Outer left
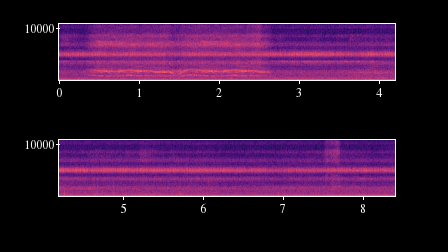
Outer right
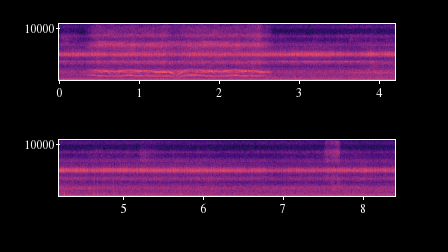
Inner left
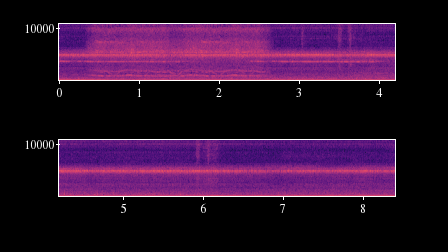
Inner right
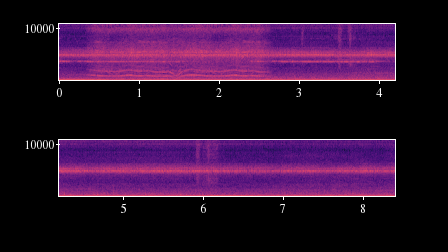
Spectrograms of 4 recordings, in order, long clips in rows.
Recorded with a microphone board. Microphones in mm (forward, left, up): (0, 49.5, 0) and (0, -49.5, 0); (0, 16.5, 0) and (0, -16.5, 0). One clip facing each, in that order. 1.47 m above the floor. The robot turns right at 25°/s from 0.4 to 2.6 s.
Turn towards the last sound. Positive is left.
No sound to turn to.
